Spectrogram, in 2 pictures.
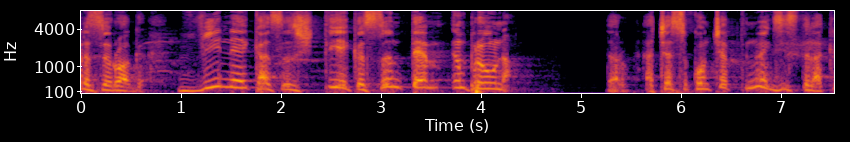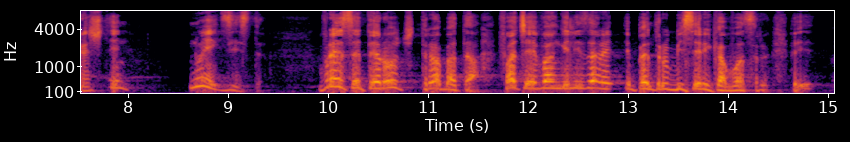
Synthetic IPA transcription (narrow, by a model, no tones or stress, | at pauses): ɾsəɾoaɡəvine̞kasəʃt̪ije̞kəsɨnt̪e̞mɨmpɾe̞una̰ | d̪̥a̰ra̰t͡ʃest̪ko̞nt͡ʃe̞p̚t̪nue̞ɡzist̪əlakɾe̞ʃt̪inː | ue̞ɡzist̪ə̥ | vɾejsət̪e̞ɾod͡ʒʲt̪ɾabat̪a̰fat͡ʃeevaŋɡʲe̞lizaɾe̞pe̞nt̪ɾubise̞ɾikavoast̪ɾə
